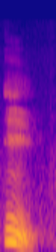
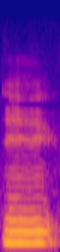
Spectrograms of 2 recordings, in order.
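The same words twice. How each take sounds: First: It is said with a high falling tone. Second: It is said with a high level tone. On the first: It comes before a first-tone syllable. "Bei itu nada satu, jadinya i" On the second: It stands alone, as when counting. "i, nada satu"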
